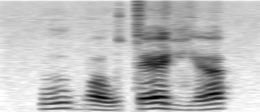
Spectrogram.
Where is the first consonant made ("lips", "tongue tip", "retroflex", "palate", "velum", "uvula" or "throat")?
lips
